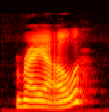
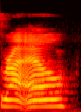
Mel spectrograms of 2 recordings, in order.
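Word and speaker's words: Raël: So if you're going to picture it, it's R A E with an umlaut L. So I don't know if that changes the way you pronounce the E. What I researched was that it just makes it like two separate syllables. So I think it's Ra'el.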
